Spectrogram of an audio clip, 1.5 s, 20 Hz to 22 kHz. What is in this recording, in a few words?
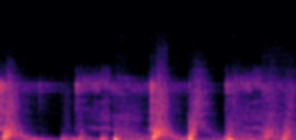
LOOP, 160 BPM, Drum & Bass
